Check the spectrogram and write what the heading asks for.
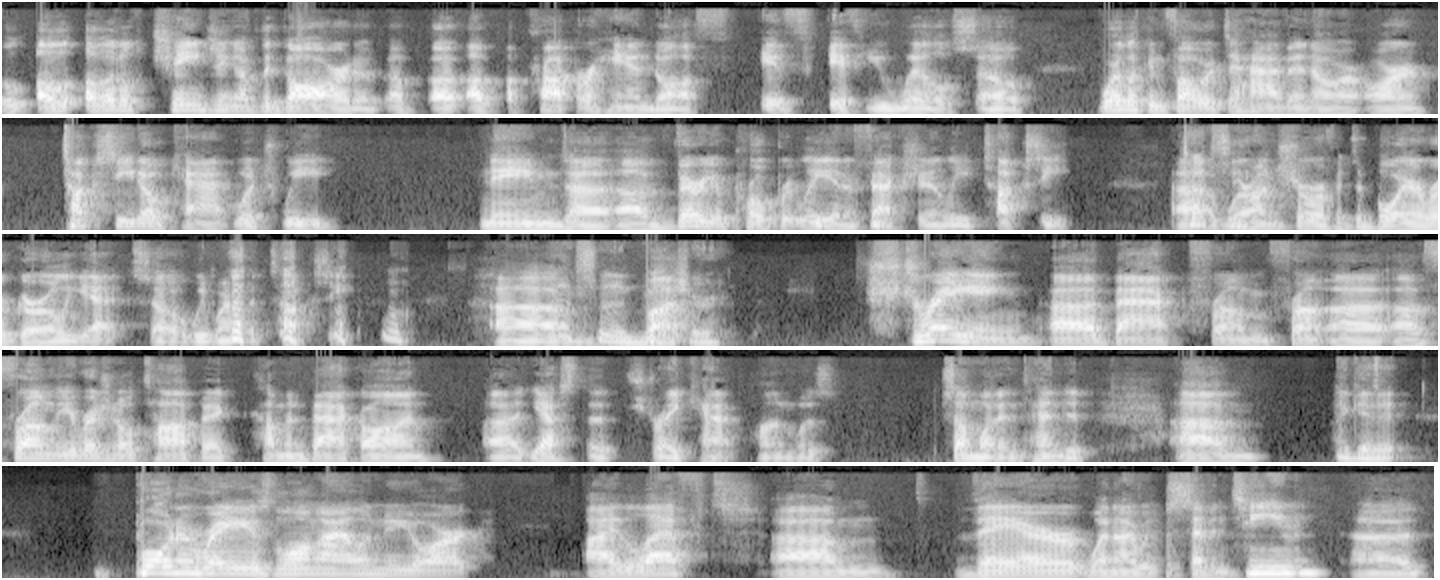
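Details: Adult man who has stuttered all his life, managed with speech techniques such as the airflow technique after speech therapy; stutter shows as vocal cord blocks; this stretch has repeated words; stuttering.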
